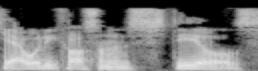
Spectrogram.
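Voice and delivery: ordinary talk, nothing marked

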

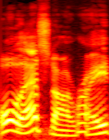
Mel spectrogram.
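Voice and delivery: put-on heavy New England accent. Retelling a coworker's reply on a night phone call: imitating Dwight's thick New England accent. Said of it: "that thick New England accent".

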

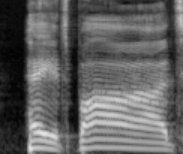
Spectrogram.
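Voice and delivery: long, slow stretched-out call. Retelling how he announced himself at the neighbor's door as a kid, long and slow. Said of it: "I would say it so long and slow".

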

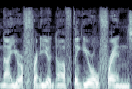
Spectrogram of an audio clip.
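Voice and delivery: ordinary delivery

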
